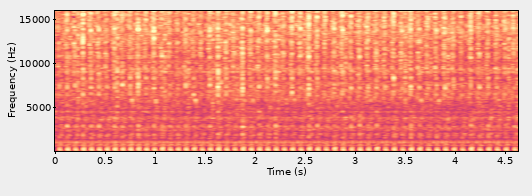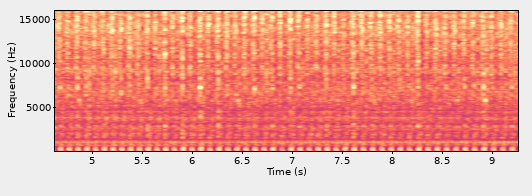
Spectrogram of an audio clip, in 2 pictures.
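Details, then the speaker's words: Warm Briggs & Stratton flathead mini-bike engine with PZ19 carburetor, on a stand with no load and no muffler: sharp, rapid open-exhaust popping keeps an even beat at a steady speed; runs fine. "this has worked it seems to work just fine with the pz19 carburetor"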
